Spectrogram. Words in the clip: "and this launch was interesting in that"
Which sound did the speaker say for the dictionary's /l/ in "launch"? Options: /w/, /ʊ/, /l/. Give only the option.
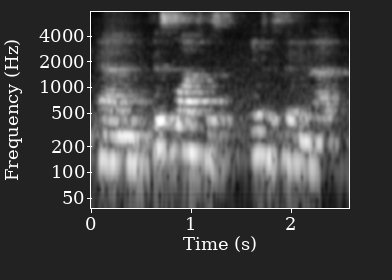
/w/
